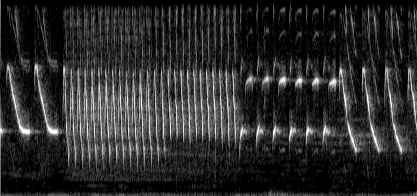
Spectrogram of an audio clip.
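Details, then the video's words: Caged canary singing a long, vigorous song used as a master recording for training other birds. Loud, high song with sweeping whistled slides, a fast buzzy trill held for nearly two seconds, then quick repeated chirps and descending sweeps. "Kicau Burung Kenari II GACOR PANJANG Cocok untuk Masteran"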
